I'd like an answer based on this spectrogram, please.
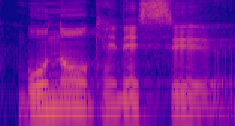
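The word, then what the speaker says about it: μονογενής: 되었냐 하면 헬라어를 한 번 뛰어 주실 게요 모노 베 네 스 라고 해요 뭐 녹 ns 라고 읽으시면 됩니다 이게 우리말로는 독생자 로 번역이 됬습니다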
